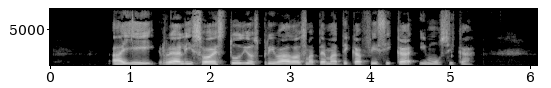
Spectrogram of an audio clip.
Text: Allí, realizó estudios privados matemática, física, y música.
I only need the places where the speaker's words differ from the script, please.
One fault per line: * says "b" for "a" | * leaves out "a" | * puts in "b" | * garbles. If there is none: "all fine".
all fine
